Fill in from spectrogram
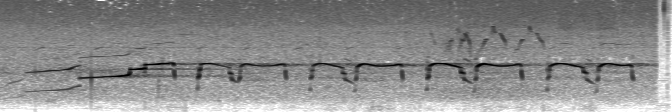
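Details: A Common Loon gives its wailing nighttime yodel: a few rising wails, then a rolling string of about eight looping, up-and-down phrases, each under a second, with faint high chirps coming in midway.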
